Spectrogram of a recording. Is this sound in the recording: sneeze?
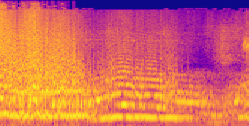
no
